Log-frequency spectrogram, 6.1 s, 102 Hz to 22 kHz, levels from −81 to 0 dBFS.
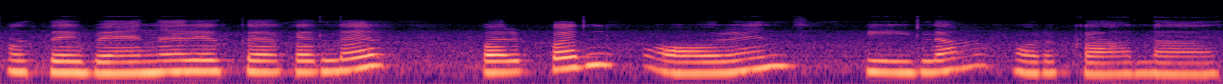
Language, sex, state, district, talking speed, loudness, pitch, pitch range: Hindi, female, Rajasthan, Bikaner, 110 wpm, -17 LUFS, 225 Hz, 215-265 Hz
